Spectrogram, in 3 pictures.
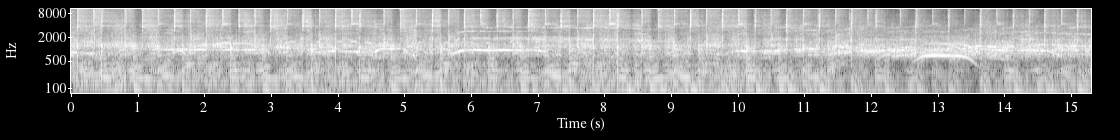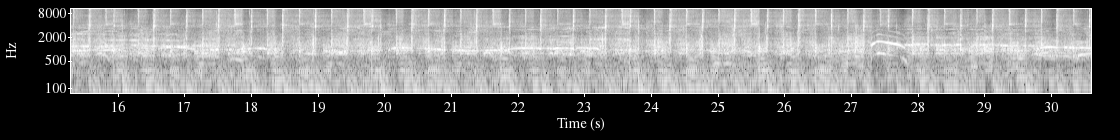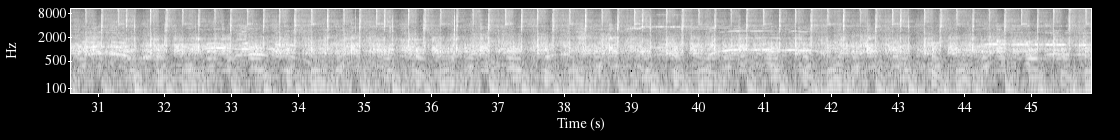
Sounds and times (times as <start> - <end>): Cheering: 0.0 - 45.9
Music: 0.0 - 45.9.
